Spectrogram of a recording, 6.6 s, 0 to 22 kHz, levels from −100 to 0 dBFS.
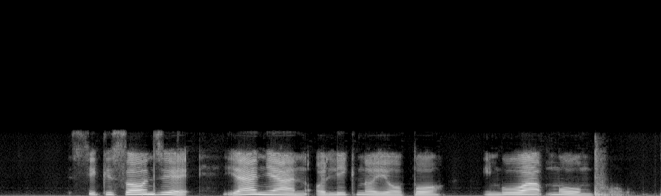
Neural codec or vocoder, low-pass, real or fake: codec, 16 kHz, 8 kbps, FunCodec, trained on Chinese and English, 25 frames a second; 7.2 kHz; fake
